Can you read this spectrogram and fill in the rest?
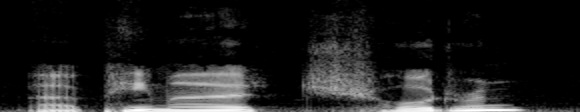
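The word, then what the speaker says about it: Pema Chödrön: Pema Chodron? – Mm-hmm. – Did I say it right? – Yep, I think so.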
